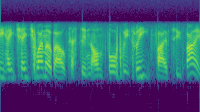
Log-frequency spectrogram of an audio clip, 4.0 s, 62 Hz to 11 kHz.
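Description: A man's voice received over a 70 cm UHF FM radio link, sounding thin and phone-like with the lows and highs cut off. It is a test call sent back to base from a 2-watt handheld about a mile away, coming through clearly and continuously.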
